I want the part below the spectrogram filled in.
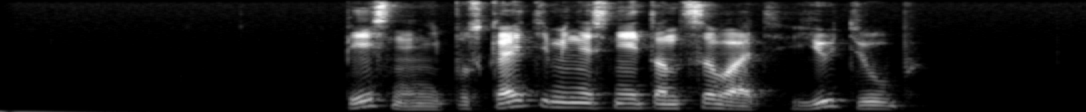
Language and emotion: Russian, neutral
